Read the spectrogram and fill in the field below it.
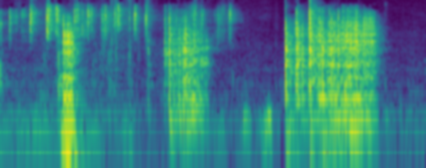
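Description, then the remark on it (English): A lot of dice clatter and rattle across a hard table in three quick bursts, loud, each a jumble of small sharp clicks that tumbles then settles, with no voices. “Hold on, I got to find a lot of dice.”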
